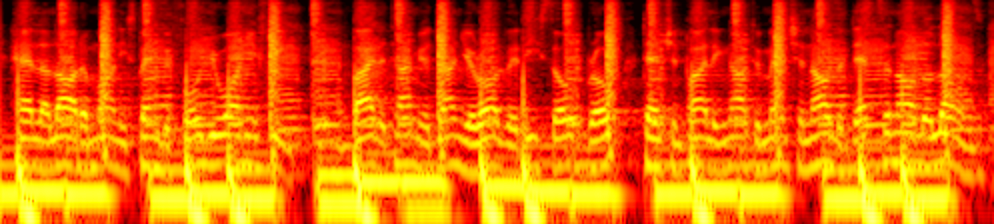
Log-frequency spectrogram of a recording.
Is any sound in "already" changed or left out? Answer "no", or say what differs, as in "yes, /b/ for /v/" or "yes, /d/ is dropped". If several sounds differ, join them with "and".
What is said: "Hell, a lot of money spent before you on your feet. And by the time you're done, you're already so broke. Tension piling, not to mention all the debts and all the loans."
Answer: yes, /w/ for /ɹ/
